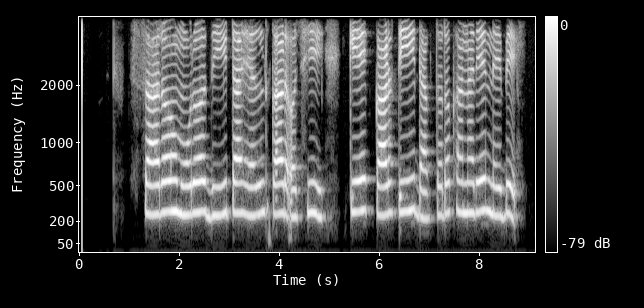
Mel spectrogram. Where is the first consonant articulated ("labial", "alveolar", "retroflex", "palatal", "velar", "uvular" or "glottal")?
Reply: alveolar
